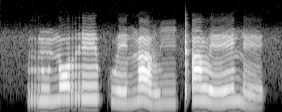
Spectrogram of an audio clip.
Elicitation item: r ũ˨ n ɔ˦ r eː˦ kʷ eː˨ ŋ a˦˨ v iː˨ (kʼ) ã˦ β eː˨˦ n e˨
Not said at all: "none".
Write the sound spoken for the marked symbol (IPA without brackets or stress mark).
kʼ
